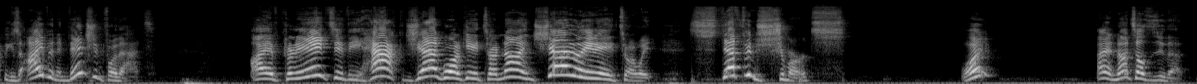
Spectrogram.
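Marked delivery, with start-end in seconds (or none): 2.5-6.2 slow, louder villain voice; mad inventor boast. Acted. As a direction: announce the invention grandly. Villain announcing his invention.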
